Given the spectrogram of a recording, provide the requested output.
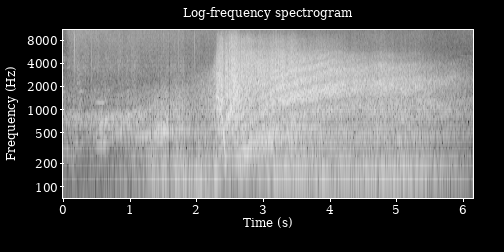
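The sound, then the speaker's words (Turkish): A noisy airplane roars over the garden of a boarding school on a mild May morning, its engine swelling suddenly to a loud, broad rumble with a sweeping, shifting whine as it passes above and slowly begins to fade. “Ara sıra tepeden geçen gürültülü uçaklar dışında koca şehirlerin buğulu uğultusunu anımsatan hemen hiçbir şey yok burada.”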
